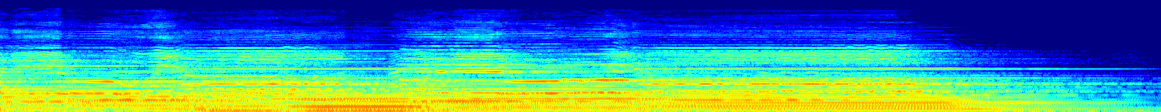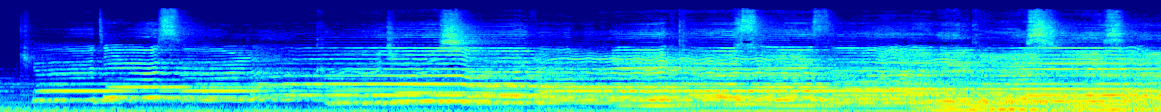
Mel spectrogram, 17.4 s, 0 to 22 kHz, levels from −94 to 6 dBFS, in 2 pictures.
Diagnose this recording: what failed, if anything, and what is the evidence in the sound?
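Nothing failed: no stage from the analogue wiring through capture, processing, transmission, storage or playback shows a fault anywhere in the sound. The recording holds steady throughout, with nothing in it that points to a broken link in the chain.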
